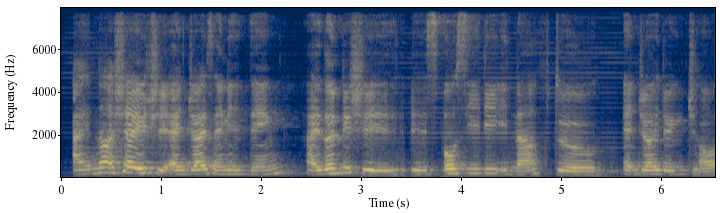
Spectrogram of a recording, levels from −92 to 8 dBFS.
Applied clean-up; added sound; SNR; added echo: neural separator model SepFormer DNS4.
